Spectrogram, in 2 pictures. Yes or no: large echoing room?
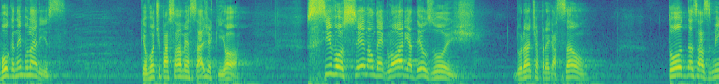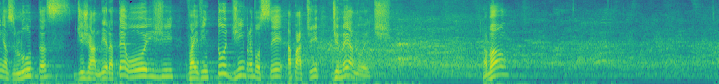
yes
